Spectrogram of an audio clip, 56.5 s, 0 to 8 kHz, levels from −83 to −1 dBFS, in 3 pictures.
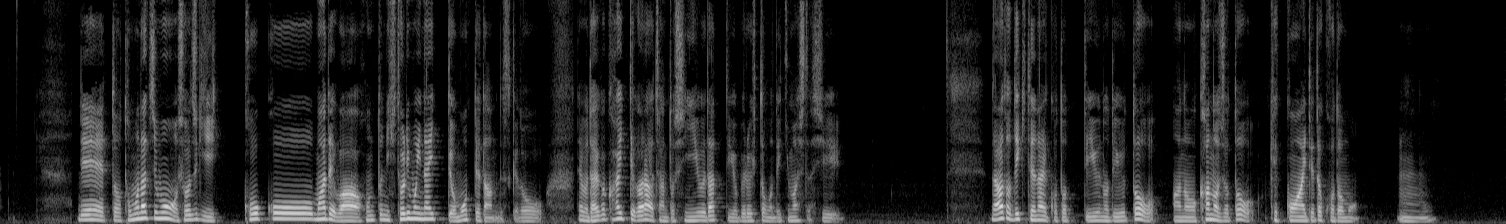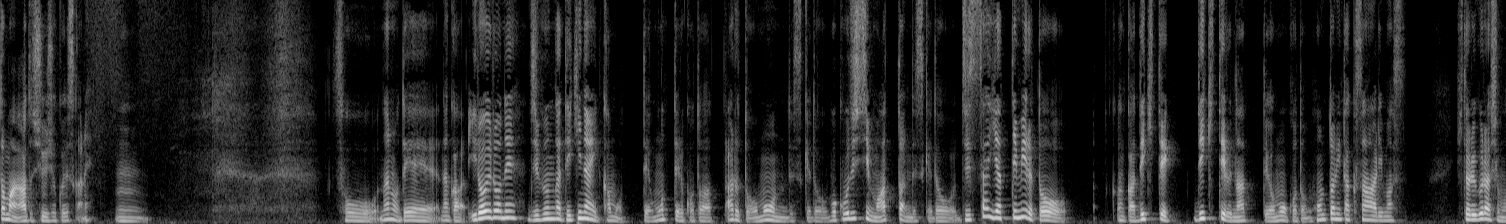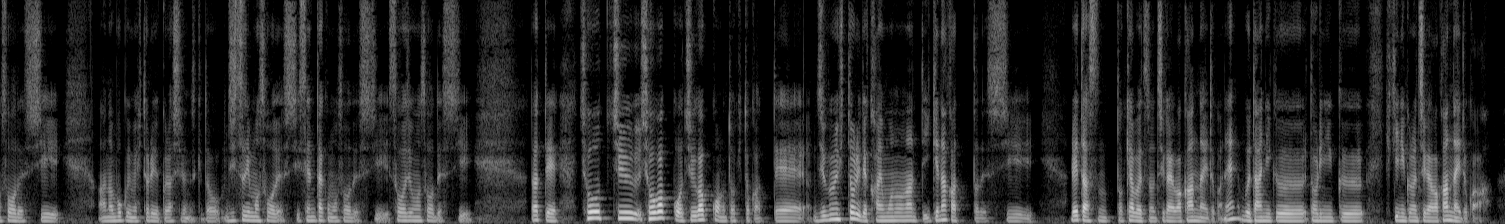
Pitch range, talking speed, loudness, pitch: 125-170 Hz, 350 characters per minute, -25 LUFS, 140 Hz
